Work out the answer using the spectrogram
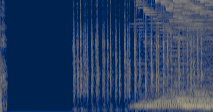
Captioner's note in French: cliquetis du clavier; musique de la harpe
